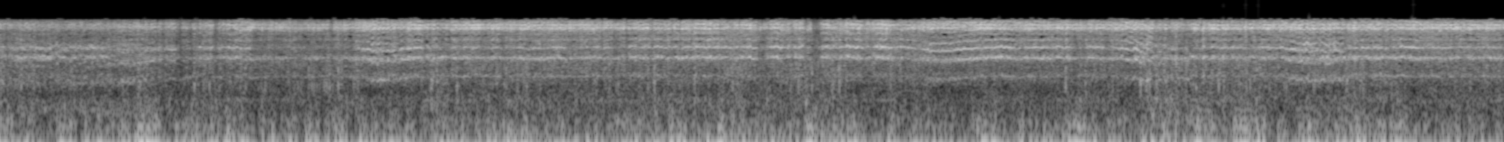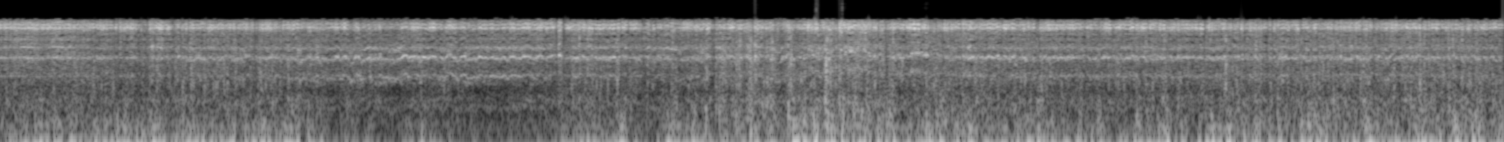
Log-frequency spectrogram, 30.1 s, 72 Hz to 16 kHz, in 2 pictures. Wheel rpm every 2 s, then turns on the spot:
200, 230, 230, 230, 230, 230, 230, 230, 230, 220, 230, 230, 260, 230, 230.
none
